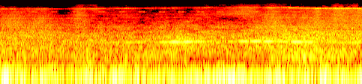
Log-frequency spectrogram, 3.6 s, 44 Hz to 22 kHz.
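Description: A gen 2 F22 Raptor model jet flies overhead with a steady, broad whooshing engine roar that holds at a moderate distance throughout.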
